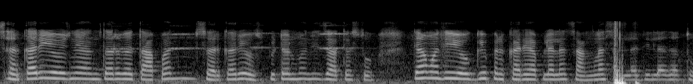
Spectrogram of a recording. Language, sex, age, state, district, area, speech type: Marathi, female, 18-30, Maharashtra, Buldhana, rural, spontaneous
